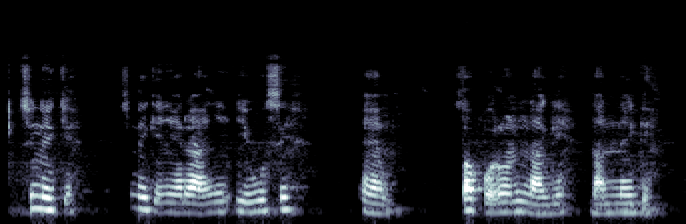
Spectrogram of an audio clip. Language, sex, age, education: Igbo, male, 15-29, tertiary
